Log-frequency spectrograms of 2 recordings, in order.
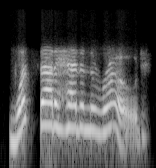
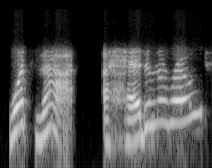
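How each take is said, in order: First: It is said as one phrase without a pause. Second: There is a pause after "that".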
